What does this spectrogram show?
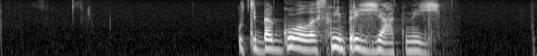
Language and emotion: Russian, angry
